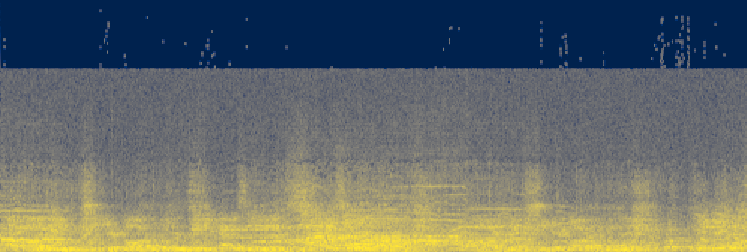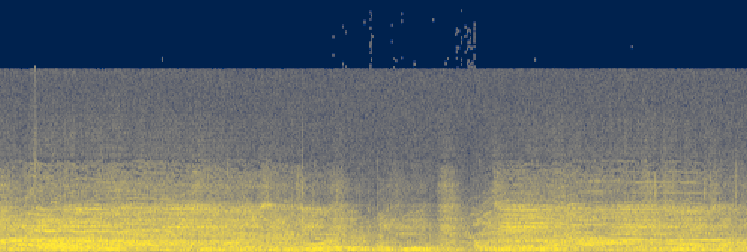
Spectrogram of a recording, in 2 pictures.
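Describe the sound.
A loud Legacy crowd cheers and yells continuously at a girls' game between Legacy and Jamestown, a dense wall of many voices with rhythmic clapping or stomping woven through, swelling slightly midway and staying strong throughout.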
